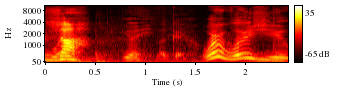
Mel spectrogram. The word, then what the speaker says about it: Ja: Ja. You got to say it like Ja.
